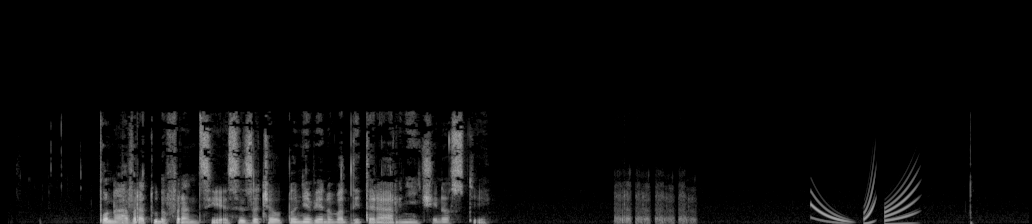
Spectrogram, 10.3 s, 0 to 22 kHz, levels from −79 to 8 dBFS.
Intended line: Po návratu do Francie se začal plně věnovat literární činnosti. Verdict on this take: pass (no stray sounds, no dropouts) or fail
fail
